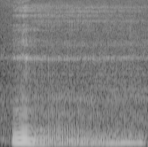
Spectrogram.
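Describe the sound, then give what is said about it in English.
A creature inhales deeply: a sudden loud, low, voiced rasp that turns into a rough, rumbling drawn-out breath lasting nearly two seconds. “The creature inhales deeply.”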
